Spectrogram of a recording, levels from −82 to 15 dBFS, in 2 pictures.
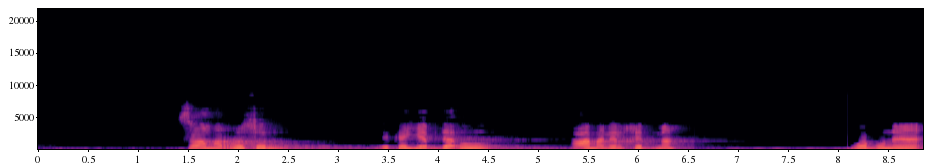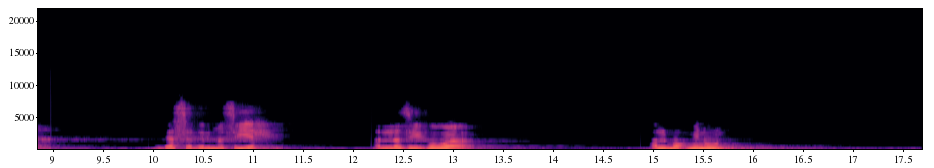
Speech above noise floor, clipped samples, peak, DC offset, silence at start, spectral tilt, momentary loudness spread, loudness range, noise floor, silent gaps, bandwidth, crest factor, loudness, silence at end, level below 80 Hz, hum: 36 dB; under 0.1%; -4 dBFS; under 0.1%; 0.2 s; -5.5 dB/octave; 22 LU; 3 LU; -56 dBFS; none; 7.4 kHz; 18 dB; -20 LUFS; 0.1 s; -42 dBFS; none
